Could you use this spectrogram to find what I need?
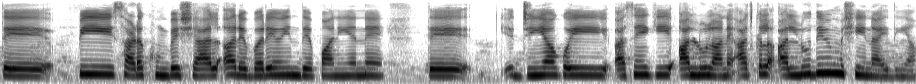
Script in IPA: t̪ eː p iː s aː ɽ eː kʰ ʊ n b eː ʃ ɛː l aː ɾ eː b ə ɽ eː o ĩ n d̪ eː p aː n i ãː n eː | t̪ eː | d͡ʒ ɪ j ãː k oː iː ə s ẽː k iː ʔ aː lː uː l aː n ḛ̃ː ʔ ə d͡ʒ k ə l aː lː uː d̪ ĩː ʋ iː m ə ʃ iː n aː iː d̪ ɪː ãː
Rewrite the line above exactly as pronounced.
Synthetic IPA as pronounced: t̪ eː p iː s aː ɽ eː kʰ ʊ m b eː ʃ ɛː l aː ɾ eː b ə ɾ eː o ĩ n d̪ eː p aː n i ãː n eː | t̪ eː | d͡ʒ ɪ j ãː k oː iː ə s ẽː k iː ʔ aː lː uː l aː n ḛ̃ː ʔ ə d͡ʒ k ə l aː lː uː d̪ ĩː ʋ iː m ə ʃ iː n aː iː d̪ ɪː ãː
